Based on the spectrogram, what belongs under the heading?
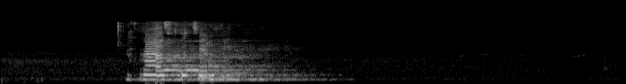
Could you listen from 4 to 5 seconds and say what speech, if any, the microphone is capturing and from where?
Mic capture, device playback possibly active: neither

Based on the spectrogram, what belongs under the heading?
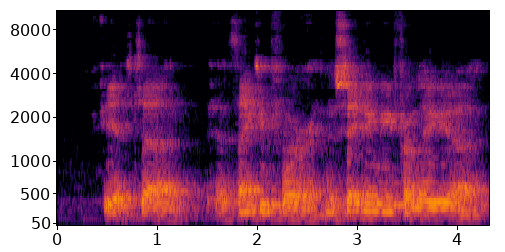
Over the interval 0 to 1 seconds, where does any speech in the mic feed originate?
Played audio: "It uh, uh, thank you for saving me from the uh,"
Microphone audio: echo only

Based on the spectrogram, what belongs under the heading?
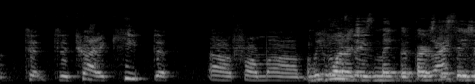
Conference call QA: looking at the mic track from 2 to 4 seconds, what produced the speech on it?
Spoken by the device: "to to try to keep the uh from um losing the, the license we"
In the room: both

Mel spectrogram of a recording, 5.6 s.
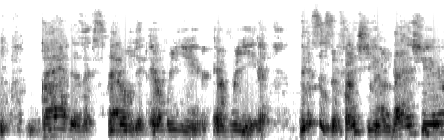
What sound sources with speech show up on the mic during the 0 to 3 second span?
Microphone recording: echo only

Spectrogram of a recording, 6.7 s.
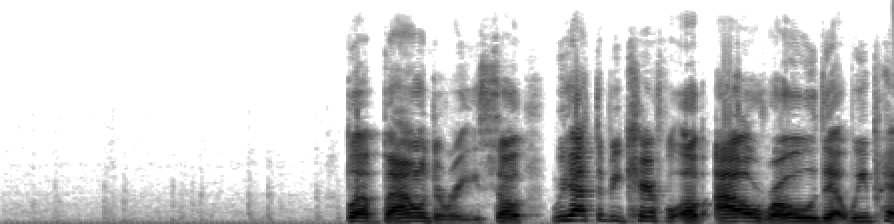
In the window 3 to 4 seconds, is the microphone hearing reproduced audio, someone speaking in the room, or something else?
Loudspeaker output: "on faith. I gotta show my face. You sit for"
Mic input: user only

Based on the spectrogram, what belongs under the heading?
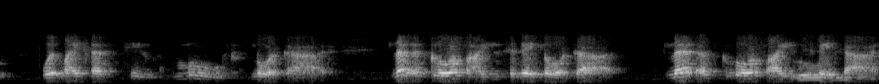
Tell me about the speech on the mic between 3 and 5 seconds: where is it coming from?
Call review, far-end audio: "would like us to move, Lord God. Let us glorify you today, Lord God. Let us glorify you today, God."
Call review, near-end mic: echo only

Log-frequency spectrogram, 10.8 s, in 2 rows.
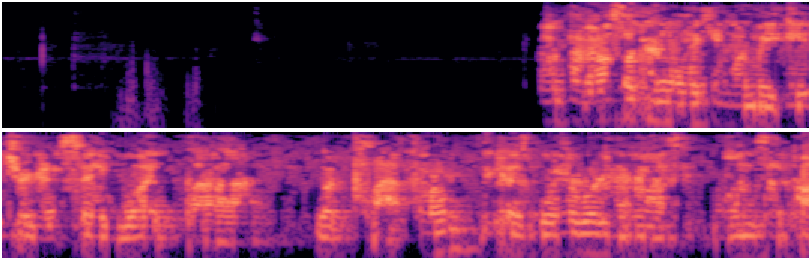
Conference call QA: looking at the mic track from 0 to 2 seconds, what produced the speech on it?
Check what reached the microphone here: neither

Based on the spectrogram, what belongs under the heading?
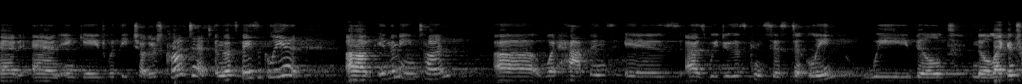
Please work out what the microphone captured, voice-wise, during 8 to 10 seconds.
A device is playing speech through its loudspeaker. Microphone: echo only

